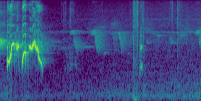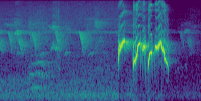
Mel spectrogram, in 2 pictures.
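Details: Red-whiskered bulbul practising morning fighting song delivers two short, lively warbled phrases of four or five looping whistled notes, about four seconds apart, with soft distant descending chirps and a click in between.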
